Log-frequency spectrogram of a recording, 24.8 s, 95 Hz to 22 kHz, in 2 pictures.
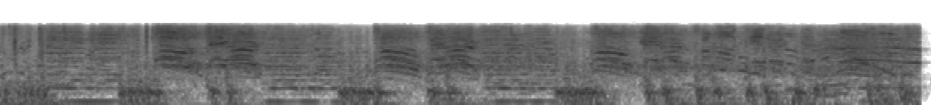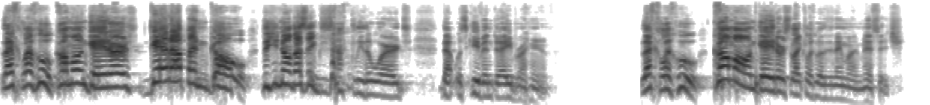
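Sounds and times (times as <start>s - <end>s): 
stadium crowd chanting in unison in Gainesville: 0.2s - 12.4s
speech: 12.8s - 19.8s, 21.0s - 24.5s.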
